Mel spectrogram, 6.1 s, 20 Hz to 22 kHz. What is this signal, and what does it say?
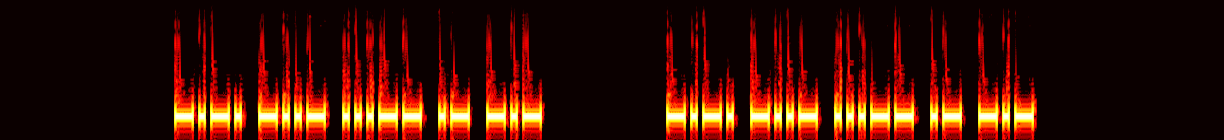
Morse code, heard as a keyed tone, about 40 wpm, 700 Hz. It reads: CX3AK CX3AK
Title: DXCC-100 Call Signs - 5 Characters - Repeated 2x - 40wpm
